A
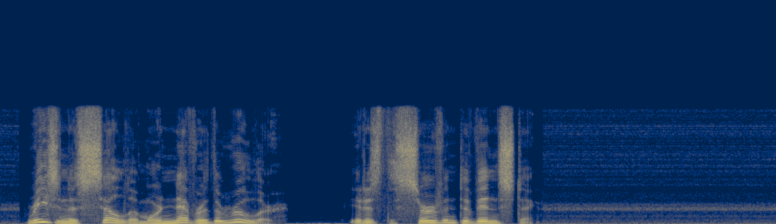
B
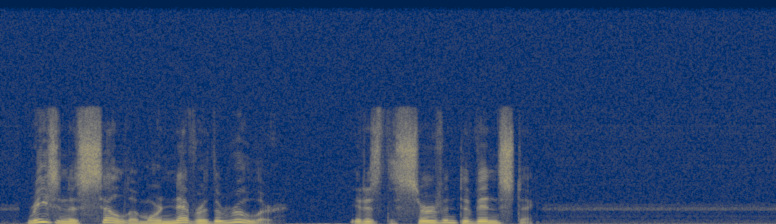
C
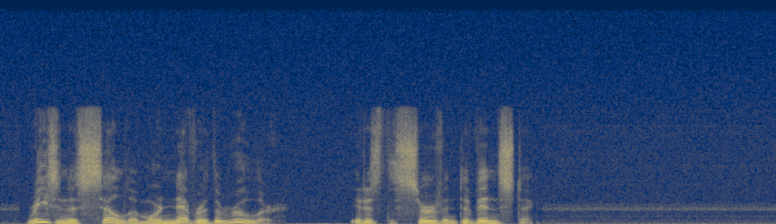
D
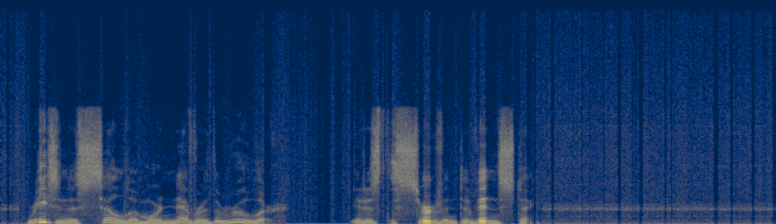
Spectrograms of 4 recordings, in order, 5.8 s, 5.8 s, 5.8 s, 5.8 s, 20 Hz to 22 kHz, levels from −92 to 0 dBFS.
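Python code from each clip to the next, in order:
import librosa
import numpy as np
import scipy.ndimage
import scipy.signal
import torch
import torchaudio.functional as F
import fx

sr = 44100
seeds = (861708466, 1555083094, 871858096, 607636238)

y1 = fx.quant_dither(x, sr, seeds[0], bits=10, dither='triangular')
y2 = fx.high_shelf(y1, sr, hz=12000.0, db=-9.0)
y2 = F.gain(torch.from_numpy(y2), 4.0).numpy()
y3 = fx.level_steps(y2, sr, step_db=17)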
